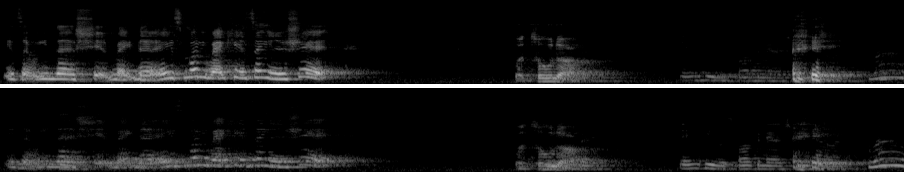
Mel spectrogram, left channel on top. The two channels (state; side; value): quieter; right; 9.6 dB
